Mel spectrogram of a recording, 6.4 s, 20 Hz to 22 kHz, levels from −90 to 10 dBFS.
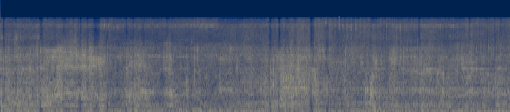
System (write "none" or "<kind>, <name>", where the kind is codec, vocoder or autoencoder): codec, SNAC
